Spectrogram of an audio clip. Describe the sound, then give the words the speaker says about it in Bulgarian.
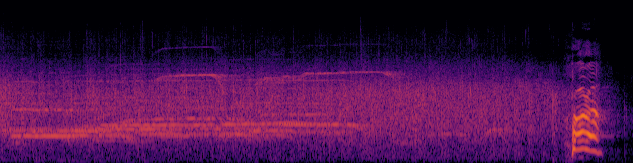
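A church audience applauds during a sermon, a steady, moderate patter of clapping over sustained tones that eases slightly before a brief louder sound at the end. “Виж как ръкопляска и седно си болен от коронавирус или нещо такова. Я ръкопляскай като че си в пробуждане.”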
